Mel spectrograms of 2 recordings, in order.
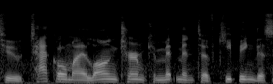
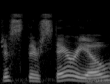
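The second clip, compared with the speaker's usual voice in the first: defensive, slightly higher voice; 7 semitones higher than usual. Questioned about girls whose stuff they destroyed, admitting it: defensive. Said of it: "Don't get defensive".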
